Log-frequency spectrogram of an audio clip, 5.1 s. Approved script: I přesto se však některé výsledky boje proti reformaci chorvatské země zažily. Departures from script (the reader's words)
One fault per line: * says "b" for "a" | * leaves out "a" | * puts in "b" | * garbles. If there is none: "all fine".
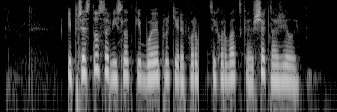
* leaves out "však některé"
* says "však" for "země"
